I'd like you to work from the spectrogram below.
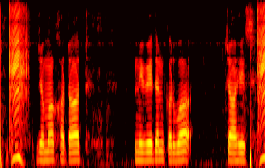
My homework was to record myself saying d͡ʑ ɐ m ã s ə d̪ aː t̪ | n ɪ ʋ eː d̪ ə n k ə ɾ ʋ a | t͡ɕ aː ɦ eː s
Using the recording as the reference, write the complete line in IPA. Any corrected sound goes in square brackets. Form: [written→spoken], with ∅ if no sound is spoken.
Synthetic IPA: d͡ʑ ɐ m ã [s→x] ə [d̪→t̪] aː t̪ | n ɪ ʋ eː d̪ ə n k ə ɾ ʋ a | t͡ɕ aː ɦ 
